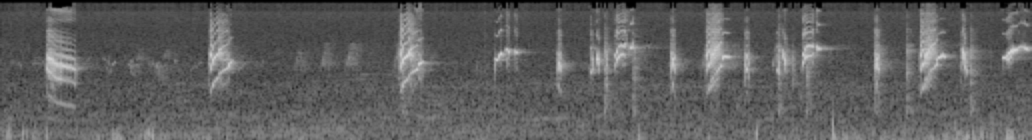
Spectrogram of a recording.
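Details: A long-tailed shrike on a master track for training cage birds gives a few separate harsh downslurred notes, then a lively jumble of short high chirps and rising whistles.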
